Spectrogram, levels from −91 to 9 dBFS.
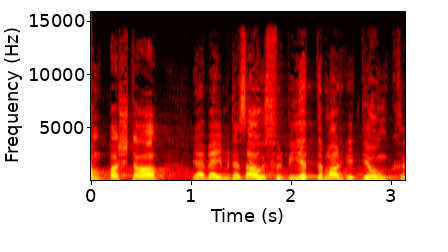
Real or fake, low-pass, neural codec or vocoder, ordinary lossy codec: fake; 14.4 kHz; vocoder, 44.1 kHz, 128 mel bands every 256 samples, BigVGAN v2; none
